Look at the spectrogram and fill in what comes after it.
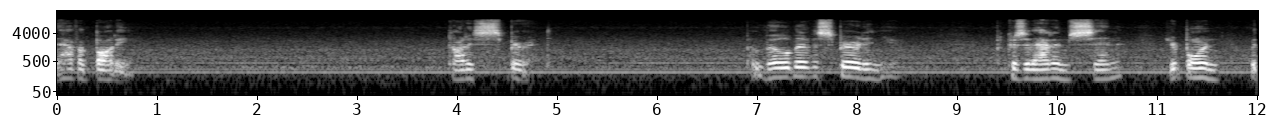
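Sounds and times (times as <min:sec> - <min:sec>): faint hiss: 0:00.0 - 0:12.0
low electrical hum: 0:00.0 - 0:12.0.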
